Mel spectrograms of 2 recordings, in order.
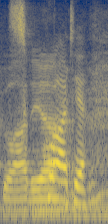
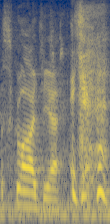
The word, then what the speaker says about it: Skwardya: Is that how I pronounce that properly? Skwardya. Skwardya. Very good. That's it, Skwardya.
